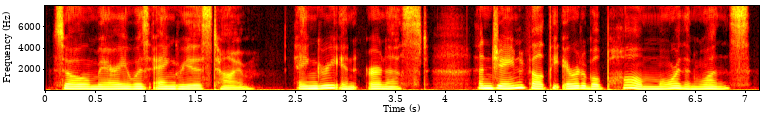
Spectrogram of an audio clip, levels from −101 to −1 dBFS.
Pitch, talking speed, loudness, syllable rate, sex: 190 Hz, 150 wpm, -15 LUFS, 4.2 syllables/s, female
